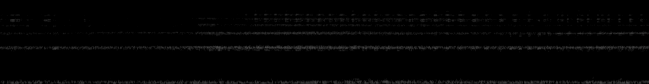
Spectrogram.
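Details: Steady, buzzing high chorus of higurashi cicadas recorded 12 August 2024 near the Kanameishi stone at Kashima Jingu, Kashima city, Ibaraki Prefecture, Japan; fine rapid pulsing sits on top and swells slightly midway, with faint low background hum.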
